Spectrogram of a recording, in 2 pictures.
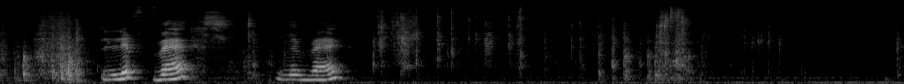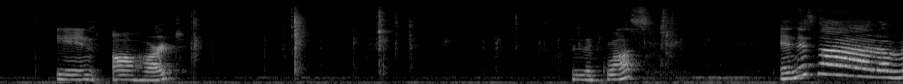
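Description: Small plastic packaging crinkles and clicks in hands.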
